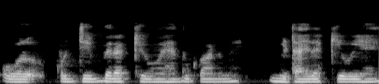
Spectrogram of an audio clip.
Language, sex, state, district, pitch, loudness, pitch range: Hindi, male, Uttar Pradesh, Shamli, 130 Hz, -17 LUFS, 125-135 Hz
